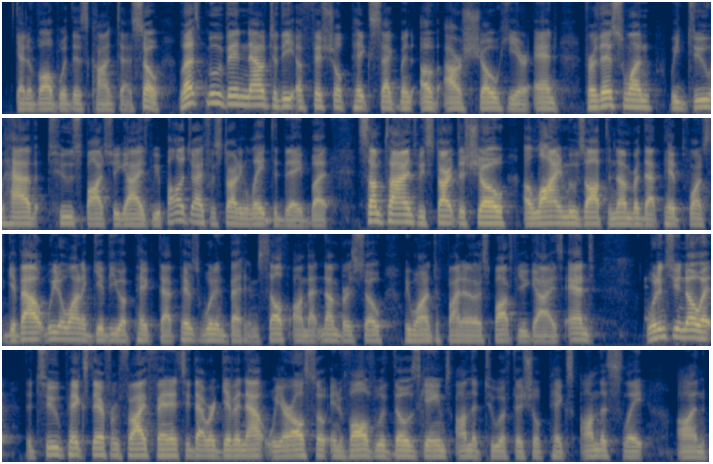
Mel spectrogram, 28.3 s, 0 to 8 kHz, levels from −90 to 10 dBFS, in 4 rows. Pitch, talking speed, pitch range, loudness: 115 Hz, 240 wpm, 105-125 Hz, -24 LUFS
